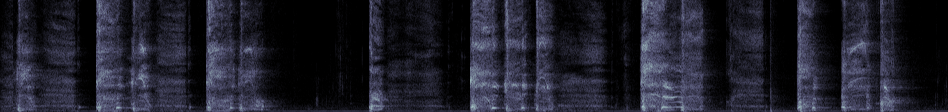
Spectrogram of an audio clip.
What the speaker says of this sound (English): I'm going to show you how bad the Tren cough actually is.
